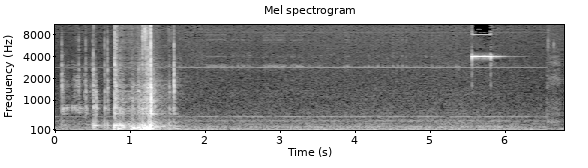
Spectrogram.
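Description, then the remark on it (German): An Assa Abloy eClick electronic key gives a single short, clear beep near the end as a user fetches new access permissions via the Click Connect app, preceded by a brief clattering click and a faint, steady high-pitched tone underneath. No one speaks. “Wenn sich ein Nutzer dann neue Zugangsberechtigungen für seinen eClick-Schlüssel abholt, klingt das so.”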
